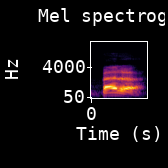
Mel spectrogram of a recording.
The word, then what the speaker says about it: betta: people will say so the proper one is actually pronounced betta like bed and most people just say beta and leave it I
